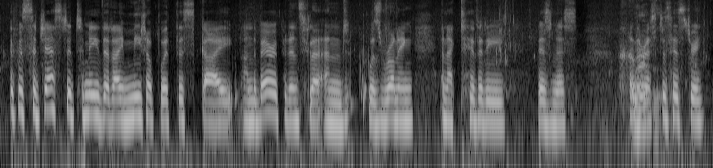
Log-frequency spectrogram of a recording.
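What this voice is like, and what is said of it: Irish Port Laois accent. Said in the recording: “I'd never heard a Port Laois accent before.”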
